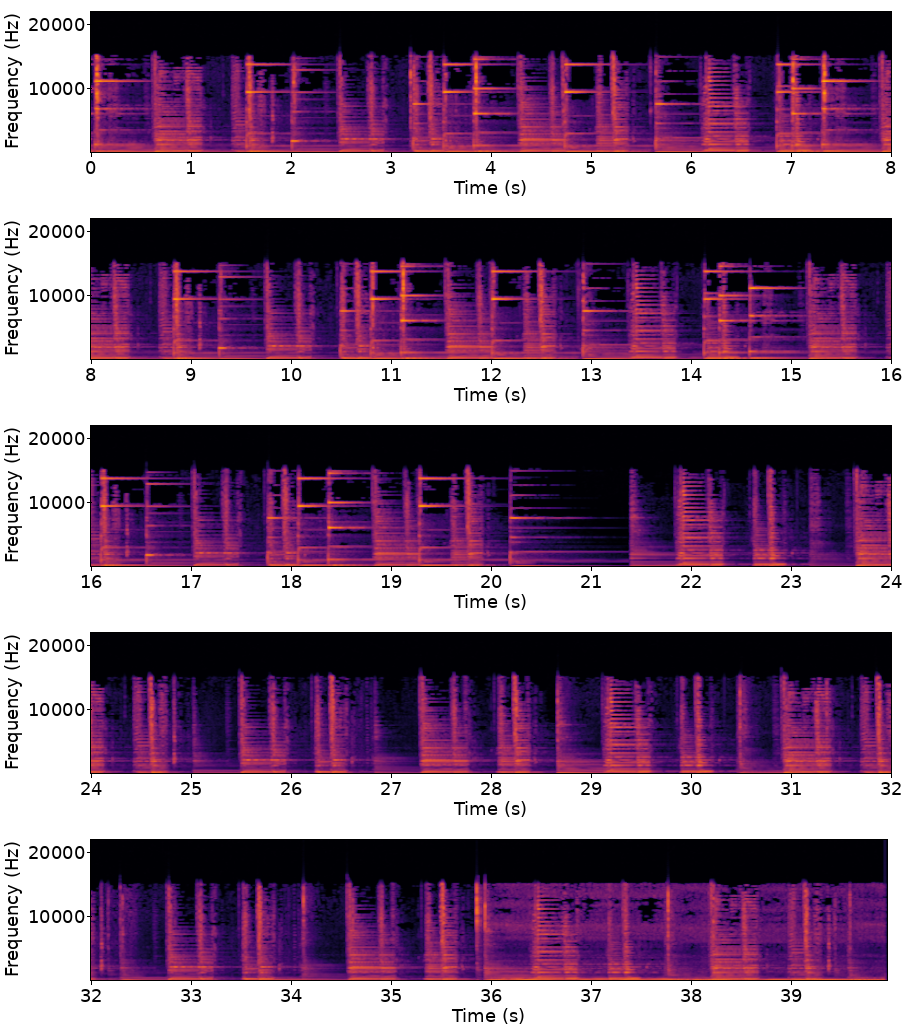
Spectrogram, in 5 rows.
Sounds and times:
Marimba, xylophone: 0.0 - 22.1
Glockenspiel: 0.0 - 23.0.

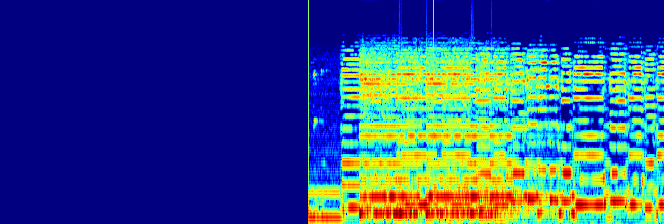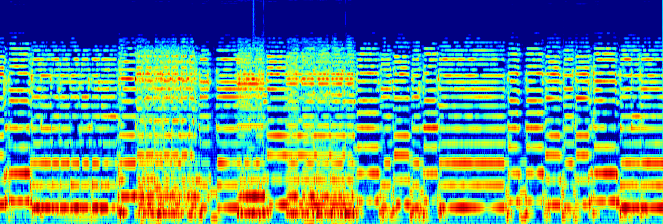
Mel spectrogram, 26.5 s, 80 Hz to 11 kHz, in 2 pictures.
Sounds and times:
Electric guitar: 6.2 - 26.5.

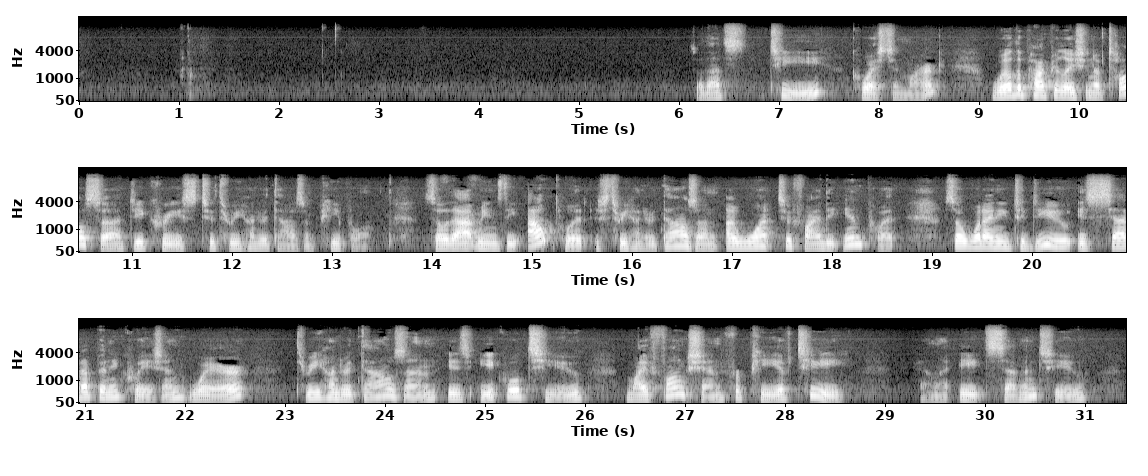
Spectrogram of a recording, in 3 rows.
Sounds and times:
Speech: 6.2 - 28.7, 29.4 - 31.1.

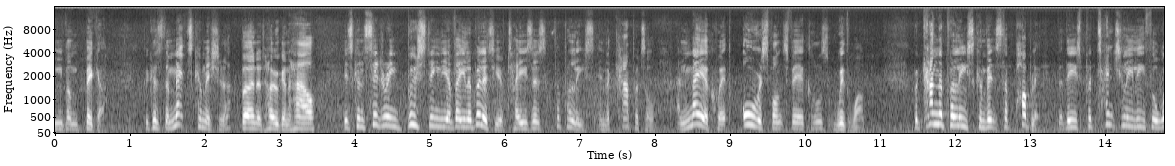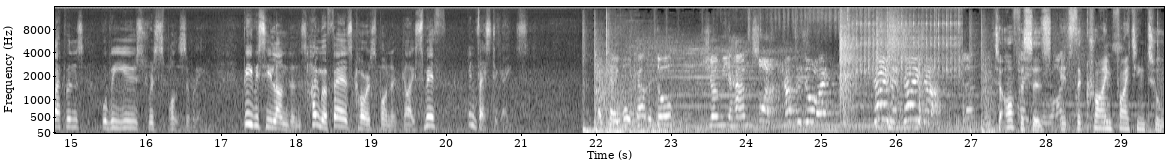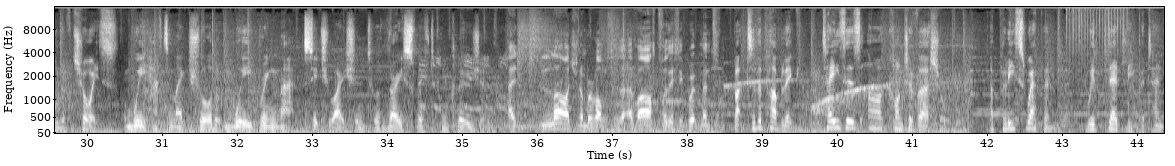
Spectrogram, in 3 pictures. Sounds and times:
Speech: 0.0 - 10.8, 11.5 - 21.2, 22.0 - 25.1, 25.7 - 44.3.

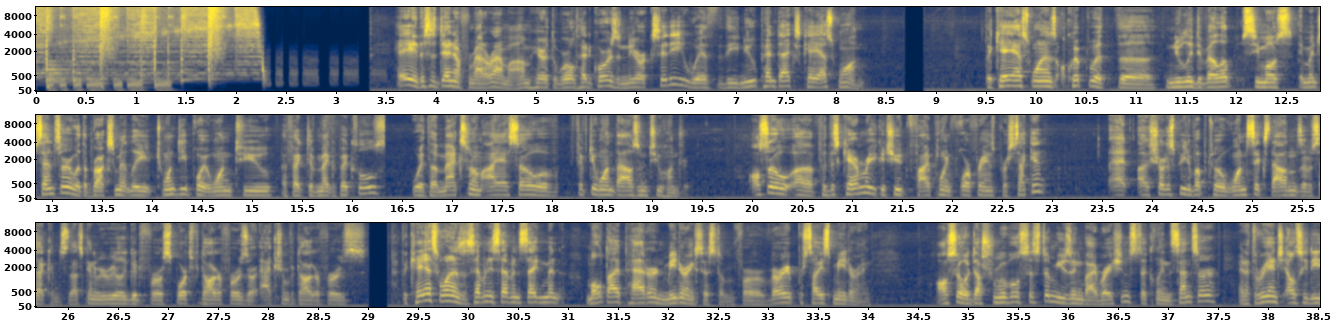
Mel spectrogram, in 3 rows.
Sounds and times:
Speech: 3.6 - 8.4, 9.5 - 19.4, 20.0 - 23.0, 23.6 - 34.1, 34.7 - 38.5.

